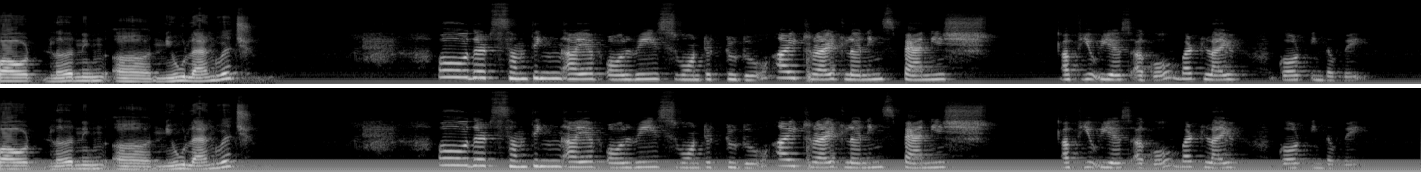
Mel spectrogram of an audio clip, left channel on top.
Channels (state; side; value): noise; right; hum, 6 dB below the sound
